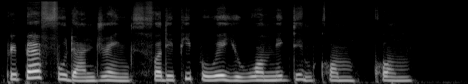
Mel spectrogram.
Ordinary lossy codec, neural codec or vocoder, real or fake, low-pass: none; autoencoder, 48 kHz, 128 numbers a frame, DAC-VAE, trained on Japanese speech; fake; none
